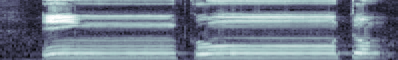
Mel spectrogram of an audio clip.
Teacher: kah depan bunyi ku, bila dengung bunyi kung, ta depan bunyi tu.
